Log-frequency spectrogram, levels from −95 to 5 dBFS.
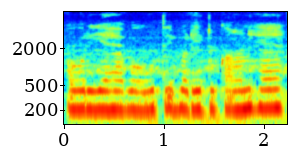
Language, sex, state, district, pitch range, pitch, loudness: Hindi, female, Punjab, Fazilka, 205-215 Hz, 210 Hz, -12 LUFS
